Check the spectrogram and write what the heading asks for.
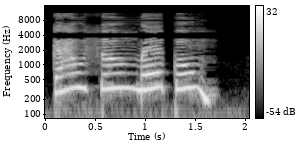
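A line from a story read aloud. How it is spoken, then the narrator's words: Seven people cheering together. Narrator (Vietnamese): Cả bảy người cùng reo lên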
